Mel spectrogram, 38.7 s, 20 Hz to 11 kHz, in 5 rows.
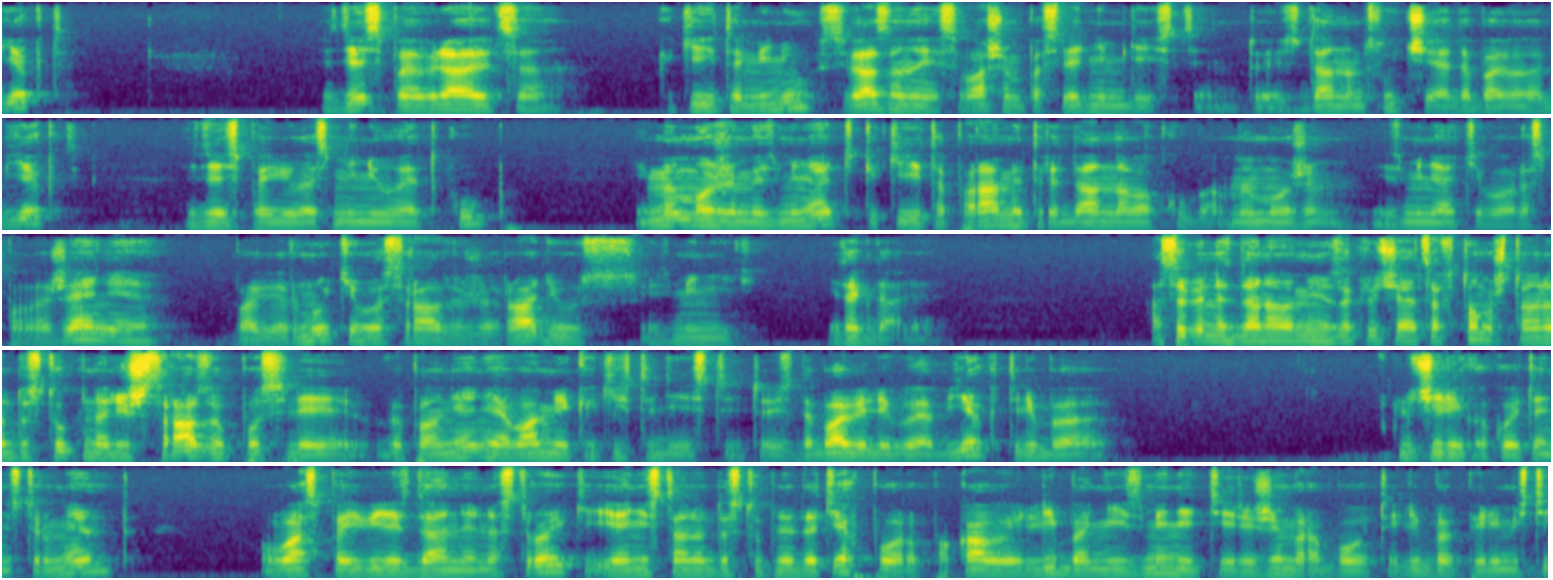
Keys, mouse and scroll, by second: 11.8-13.7 drag, 13.9-15.8 drag, 15.9-19.6 drag.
